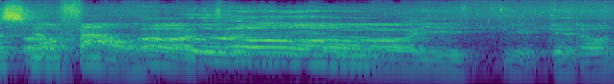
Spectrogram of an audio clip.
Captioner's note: both groan ironically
